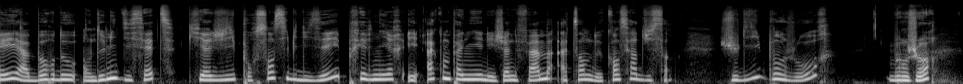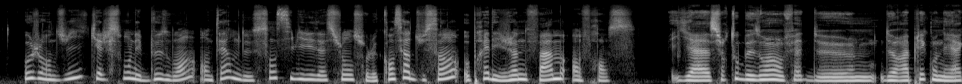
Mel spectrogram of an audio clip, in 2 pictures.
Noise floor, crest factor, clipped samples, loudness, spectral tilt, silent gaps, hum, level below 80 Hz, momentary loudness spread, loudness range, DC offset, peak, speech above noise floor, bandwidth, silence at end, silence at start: -46 dBFS; 16 dB; under 0.1%; -19 LUFS; -5 dB/octave; none; none; -46 dBFS; 8 LU; 4 LU; under 0.1%; -2 dBFS; 28 dB; 17.5 kHz; 0 s; 0 s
